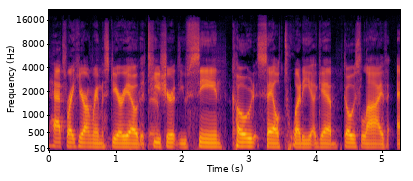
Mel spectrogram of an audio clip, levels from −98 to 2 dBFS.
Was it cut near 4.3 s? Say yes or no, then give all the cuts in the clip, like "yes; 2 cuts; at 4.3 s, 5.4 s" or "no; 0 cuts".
yes; 2 cuts; at 2.7 s, 4.3 s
